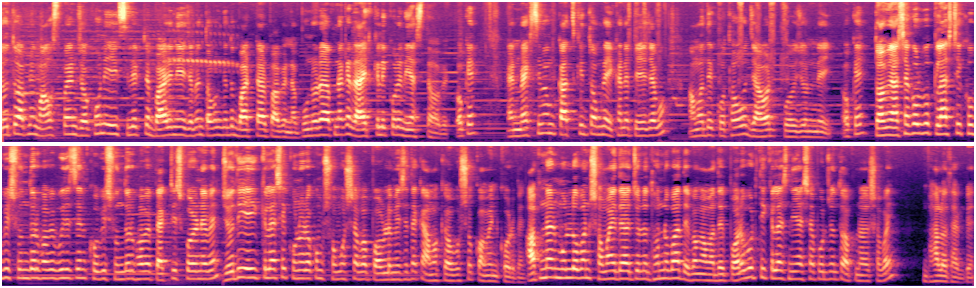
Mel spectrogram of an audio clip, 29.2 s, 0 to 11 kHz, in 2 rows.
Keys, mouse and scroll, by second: 5.8 right click.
